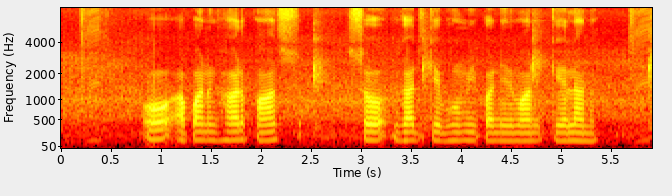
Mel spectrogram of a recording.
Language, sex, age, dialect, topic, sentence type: Maithili, male, 18-24, Southern/Standard, agriculture, statement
